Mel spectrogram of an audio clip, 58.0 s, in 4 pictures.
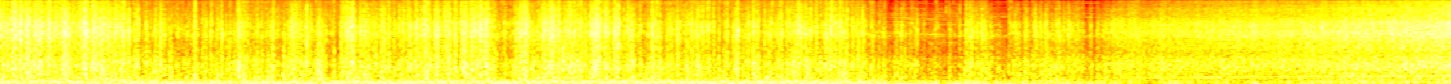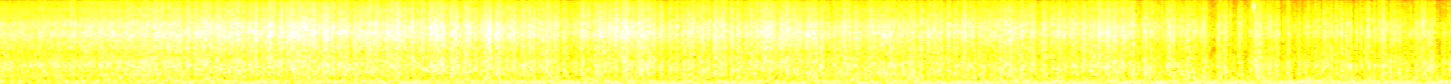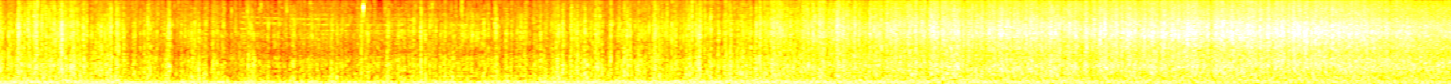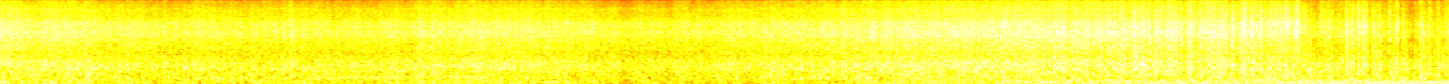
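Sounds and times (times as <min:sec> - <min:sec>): car engine running hard: 0:00.0 - 0:58.0
wind buffeting microphone: 0:00.0 - 0:58.0.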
